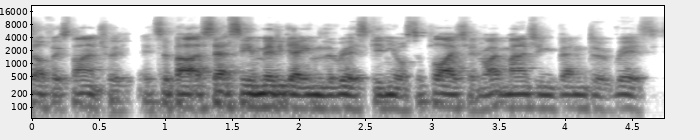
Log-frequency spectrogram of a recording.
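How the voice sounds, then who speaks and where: Talking at a very fast pace, this man has a British accent and a fairly low pitch. His pitch variation is ordinary. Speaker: security executive. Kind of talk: webinar panel discussion.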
